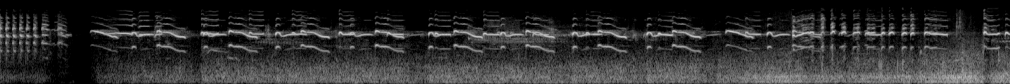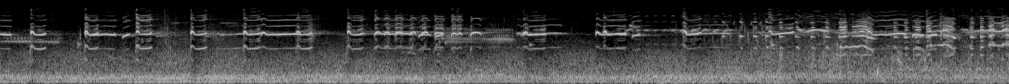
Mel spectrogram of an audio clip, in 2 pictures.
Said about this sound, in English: When disturbed at the nest site, they will give a long, drawn out call, and is often terminated with a steady trill. Here are some examples of the loud, piercing call of the killdeer.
